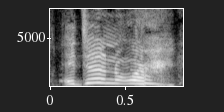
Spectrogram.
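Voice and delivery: it didn't work said high and loud; loud mock exasperation. Joking to the congregation, a loud mock complaint. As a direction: throw it out with comic frustration. Joking about failed manipulation.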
